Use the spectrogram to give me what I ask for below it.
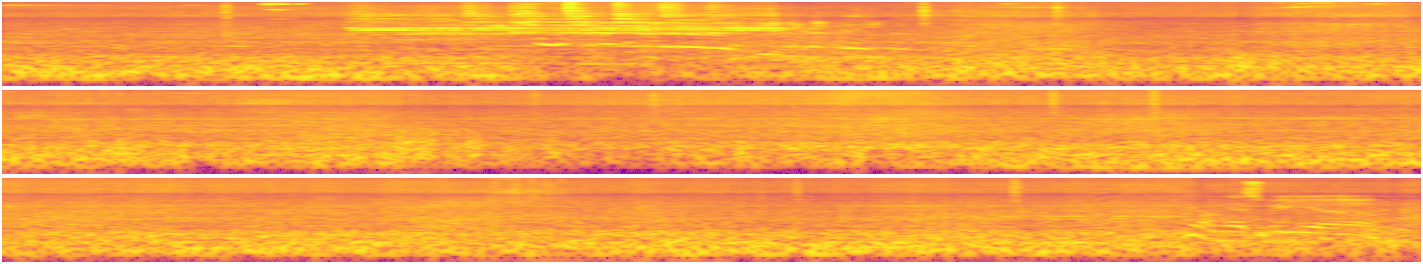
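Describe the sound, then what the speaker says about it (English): Tourist train rolling past along the coastline in Noumea, a continuous low rumble heard from inside a moving vehicle, with a short whistle-like tone early on. "And here comes another train."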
